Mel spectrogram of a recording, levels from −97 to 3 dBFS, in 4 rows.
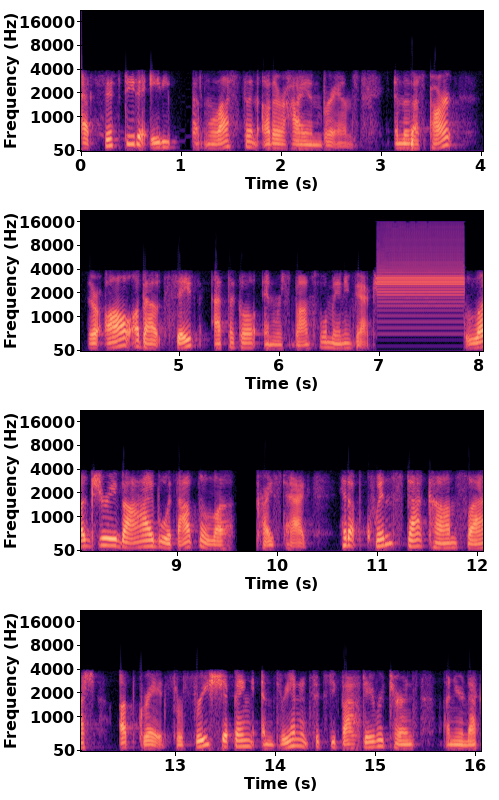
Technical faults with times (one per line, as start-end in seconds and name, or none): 0.95-1.16 lost AMR speech frames
3.24-3.37 lost AMR speech frames
6.98-7.85 system hang loop
9.44-9.82 lost AMR speech frames
14.74-14.90 lost AMR speech frames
